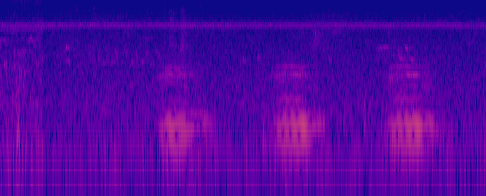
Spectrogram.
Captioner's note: bullfrog calls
